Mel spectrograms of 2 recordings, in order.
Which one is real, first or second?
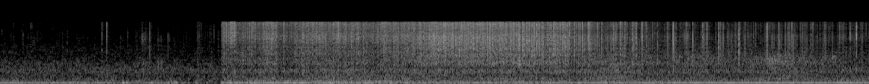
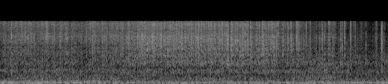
first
